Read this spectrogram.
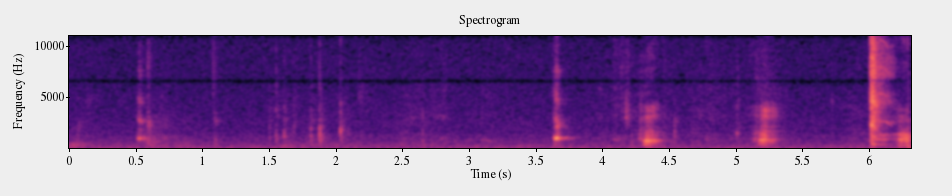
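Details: Hiccups and burping: about five short, sharp hiccup sounds, spaced irregularly against quiet room noise.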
